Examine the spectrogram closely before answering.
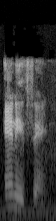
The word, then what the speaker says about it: anything: here on this word anything try that anything okay any anything okay so we're going to stick our tongue between our teeth and we say thing anything try that anything anything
